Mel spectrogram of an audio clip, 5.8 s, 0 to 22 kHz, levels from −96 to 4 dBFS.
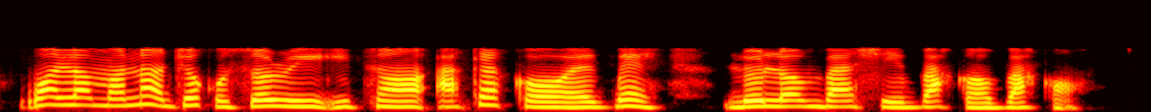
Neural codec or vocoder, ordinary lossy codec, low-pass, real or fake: autoencoder, 48 kHz, 128 numbers a frame, DAC-VAE, trained on Japanese speech; none; 3.6 kHz; fake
